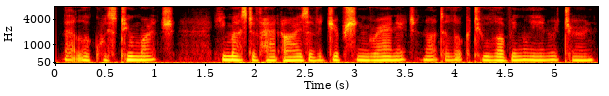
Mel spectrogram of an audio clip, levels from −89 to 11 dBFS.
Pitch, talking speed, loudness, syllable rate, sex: 180 Hz, 220 wpm, -17 LUFS, 5.5 syllables/s, female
